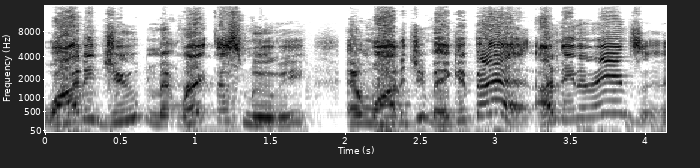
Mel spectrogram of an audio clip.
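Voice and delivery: full-on high yelling. Speaker demands an answer from the movie's writer, yelling. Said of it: "Sorry, I'm back to yelling again".

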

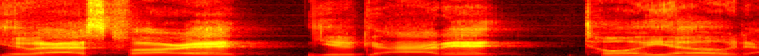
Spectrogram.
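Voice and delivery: put-on very slow, drawn-out old man voice. Retelling a film scene of an old man reading billboards: imitating Arthur reading a billboard. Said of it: "this old man that reads every sign".

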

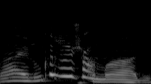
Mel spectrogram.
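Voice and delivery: very loud, high, swooping self-pitying moan. Speaker, talking about going out, does an imitation of himself. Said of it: "Essa é uma imitação de mim mesmo".

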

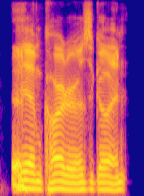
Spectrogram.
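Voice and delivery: put-on deep voice. Greeting the others while imitating a friend's voice: imitating Carter's deep voice. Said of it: "just for having a deeper voice".

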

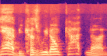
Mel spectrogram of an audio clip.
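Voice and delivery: thick put-on American accent, high pitch. Retelling a woman's reply to a man's remark, in a very distinct accent. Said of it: "in a very distinct accent".

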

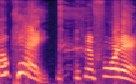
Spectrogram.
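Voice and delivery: high, loud, mocking tone.

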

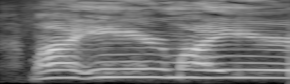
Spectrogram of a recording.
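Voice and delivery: acted, very slow, high, drawn-out sobbing wail. Retelling a sick child's cries of pain in bed: imitating a child screaming and crying. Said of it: "he's just screaming and crying".

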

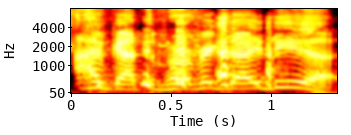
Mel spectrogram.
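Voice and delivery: high-pitched, laughing, put-on joking voice.

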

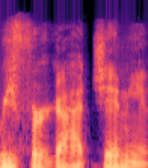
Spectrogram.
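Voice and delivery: acted-out freak-out. Retelling a dad realizing they forgot jimmy, imitating his freak-out. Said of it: "start freaking out".

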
